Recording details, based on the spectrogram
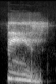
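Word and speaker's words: six: Pronunciation of number 6 is sees, sees, sees.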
